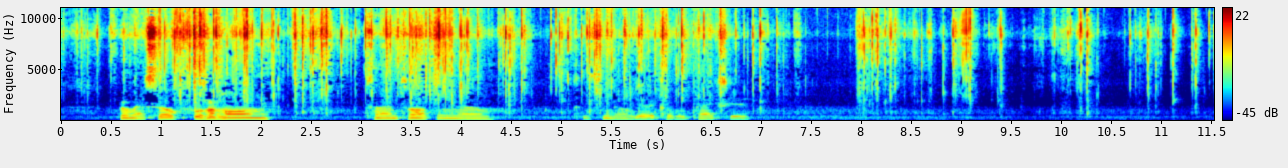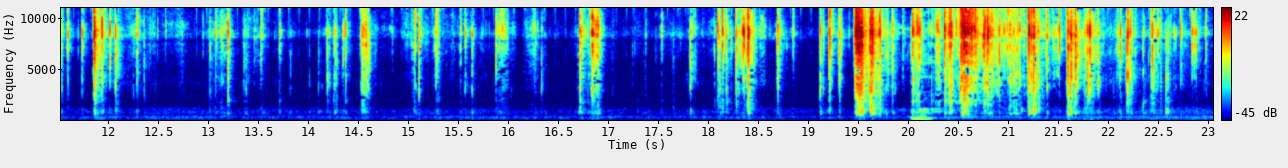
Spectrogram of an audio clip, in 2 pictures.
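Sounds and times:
card wrappers crinkling: 0:00.0 - 0:23.0.

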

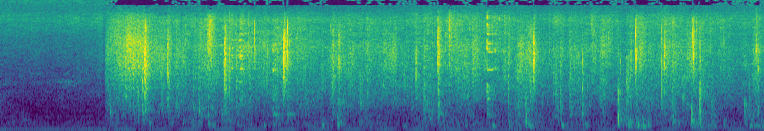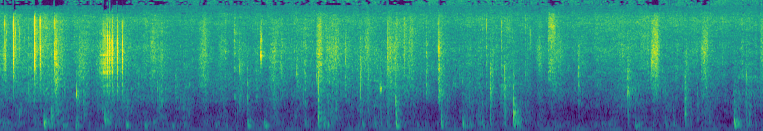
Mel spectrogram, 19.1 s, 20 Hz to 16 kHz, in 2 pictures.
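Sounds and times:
footsteps of people walking: 0:01.3 - 0:19.0.

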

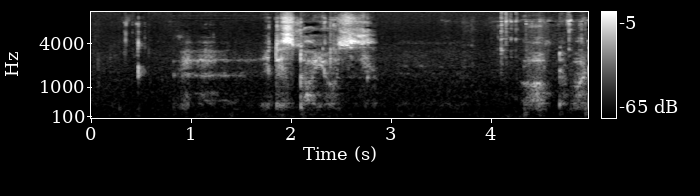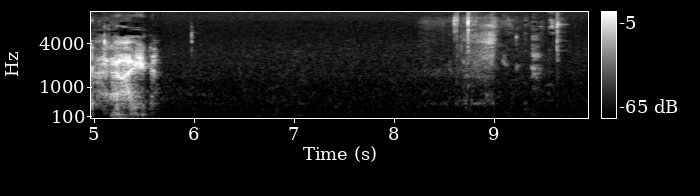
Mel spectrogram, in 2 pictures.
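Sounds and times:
man whispering: 0:00.8 - 0:03.0, 0:04.2 - 0:05.8.

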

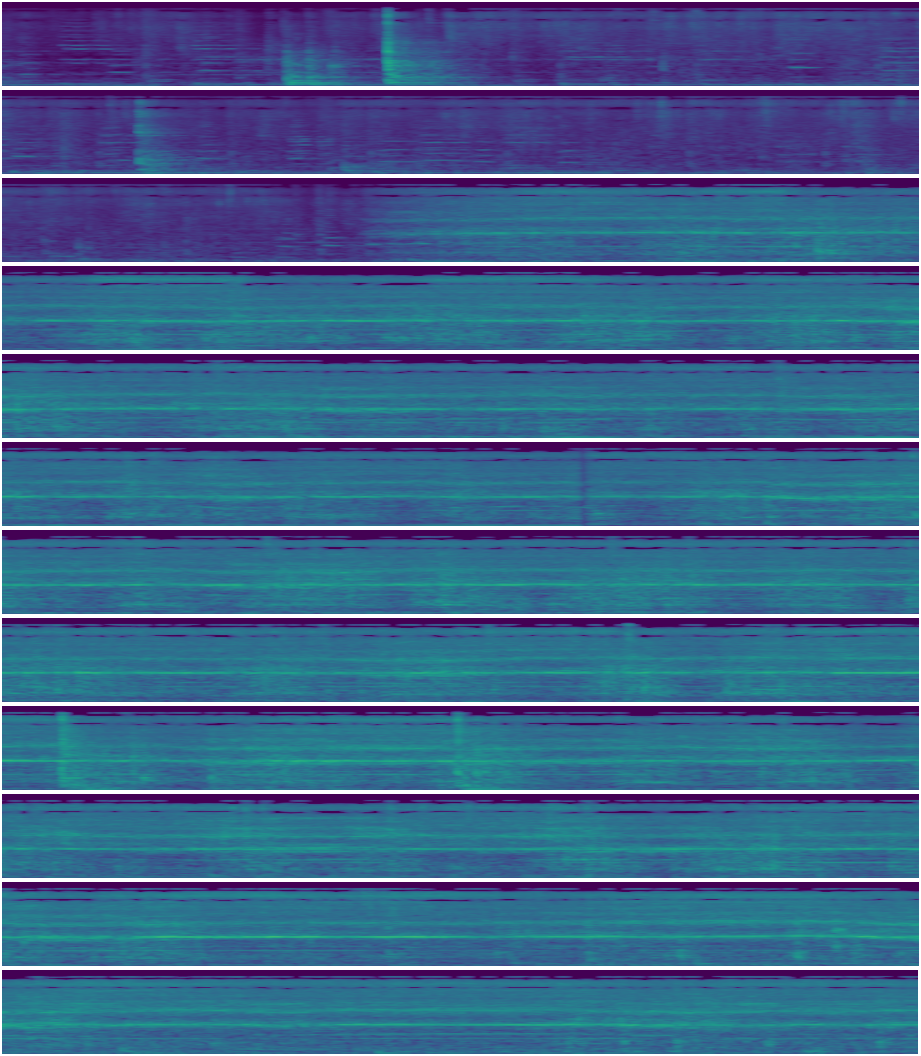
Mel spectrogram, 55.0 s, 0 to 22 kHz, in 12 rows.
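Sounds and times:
vacuum cleaner motor whine: 0:00.0 - 0:55.0.

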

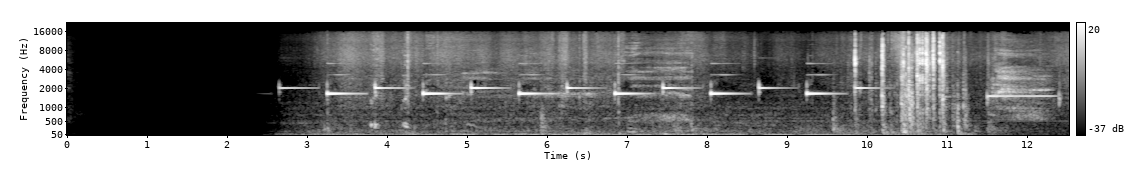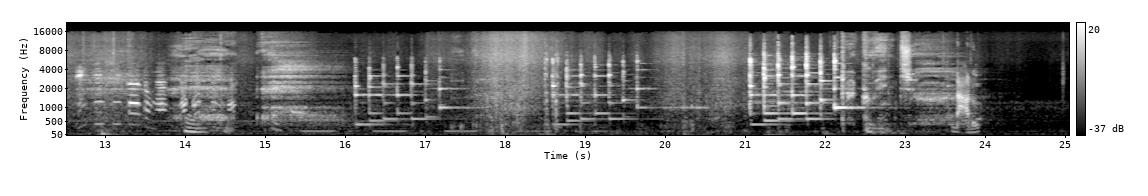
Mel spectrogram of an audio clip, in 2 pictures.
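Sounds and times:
phone ringtone beeps: 0:02.5 - 0:10.1, 0:16.1 - 0:17.7, 0:18.6 - 0:22.6
long single beep: 0:02.6 - 0:10.2.

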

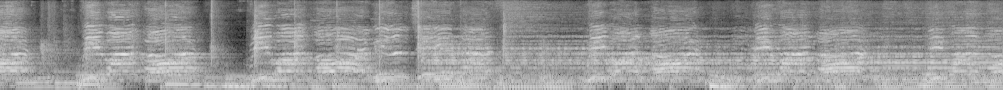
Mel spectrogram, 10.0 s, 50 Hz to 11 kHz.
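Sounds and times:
gospel choir singing: 0:00.0 - 0:10.0.

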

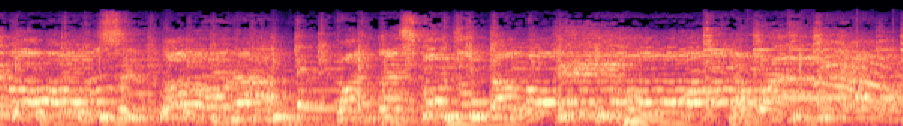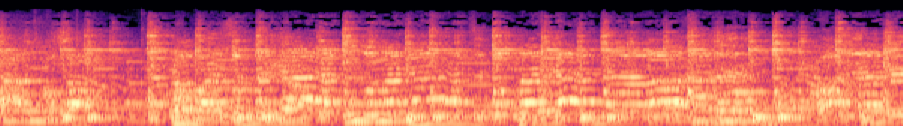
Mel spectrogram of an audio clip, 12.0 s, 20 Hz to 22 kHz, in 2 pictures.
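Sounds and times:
salsa music: 0:00.0 - 0:12.0.

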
